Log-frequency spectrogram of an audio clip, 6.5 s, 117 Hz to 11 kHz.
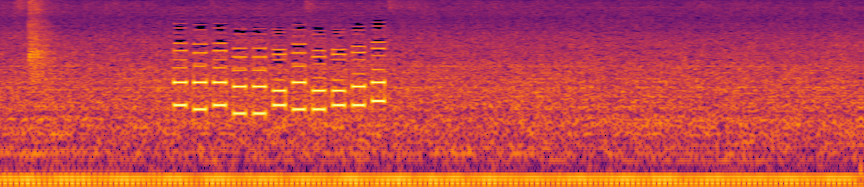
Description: DTMF, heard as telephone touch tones, dialled by machine, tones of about 100 ms, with the noise inside a lift. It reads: 9692276478#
